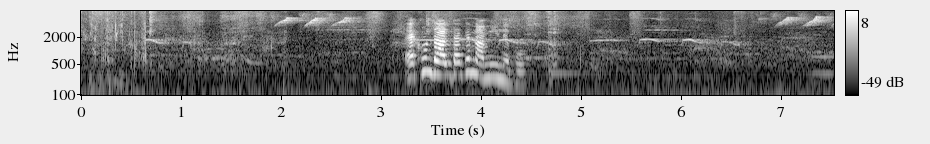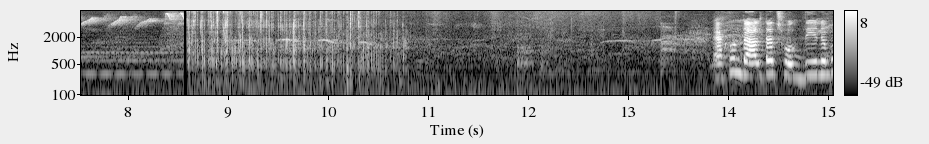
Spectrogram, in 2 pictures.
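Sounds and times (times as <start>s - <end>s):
birds chirping: 5.2s - 15.0s
rapid clatter: 8.6s - 10.9s.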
